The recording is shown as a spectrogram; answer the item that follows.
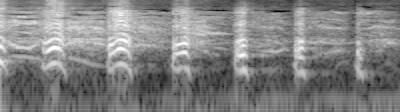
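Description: A man laughing in a quick run of short 'ha' bursts, about three a second, growing weaker in the second half.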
